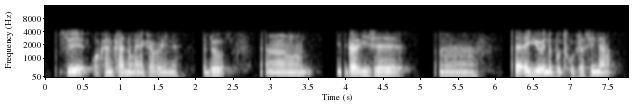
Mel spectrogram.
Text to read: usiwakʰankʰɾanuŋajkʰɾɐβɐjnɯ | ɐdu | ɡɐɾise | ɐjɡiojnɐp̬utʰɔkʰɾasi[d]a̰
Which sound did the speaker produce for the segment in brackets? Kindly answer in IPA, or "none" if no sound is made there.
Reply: n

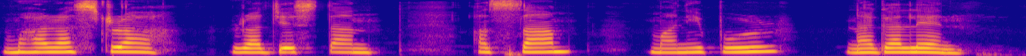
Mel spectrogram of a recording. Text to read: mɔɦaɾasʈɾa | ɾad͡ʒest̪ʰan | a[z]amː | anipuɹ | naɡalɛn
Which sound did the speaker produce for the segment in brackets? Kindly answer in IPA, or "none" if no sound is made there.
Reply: s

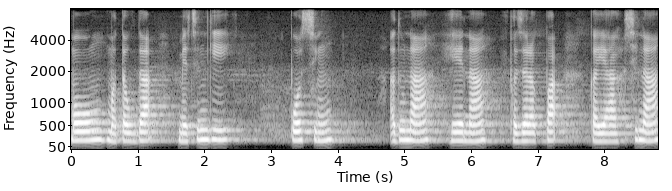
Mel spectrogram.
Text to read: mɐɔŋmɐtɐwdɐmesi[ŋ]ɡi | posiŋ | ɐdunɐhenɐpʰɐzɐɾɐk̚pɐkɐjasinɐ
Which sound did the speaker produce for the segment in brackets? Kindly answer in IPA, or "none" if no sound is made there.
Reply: n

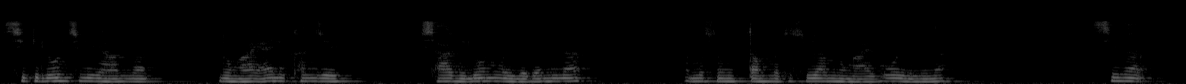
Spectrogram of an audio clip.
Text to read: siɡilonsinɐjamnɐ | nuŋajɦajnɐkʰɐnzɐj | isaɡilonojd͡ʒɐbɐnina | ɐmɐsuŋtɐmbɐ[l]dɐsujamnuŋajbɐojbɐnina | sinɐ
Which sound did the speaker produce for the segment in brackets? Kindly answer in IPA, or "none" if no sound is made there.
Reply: none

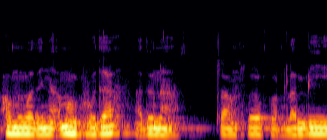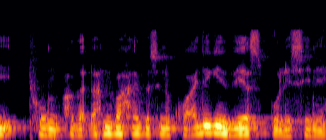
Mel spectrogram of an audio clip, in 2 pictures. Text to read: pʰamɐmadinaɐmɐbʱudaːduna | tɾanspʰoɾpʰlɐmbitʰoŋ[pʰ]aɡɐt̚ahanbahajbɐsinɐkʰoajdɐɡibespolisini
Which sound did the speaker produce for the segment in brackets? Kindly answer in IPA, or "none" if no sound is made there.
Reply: pʰ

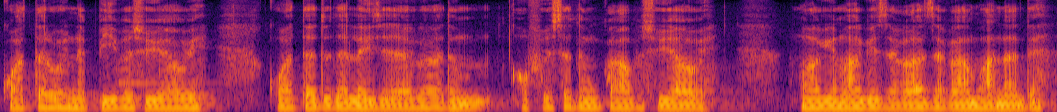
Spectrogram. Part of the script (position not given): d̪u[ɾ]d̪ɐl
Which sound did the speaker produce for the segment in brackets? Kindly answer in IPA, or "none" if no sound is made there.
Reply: none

